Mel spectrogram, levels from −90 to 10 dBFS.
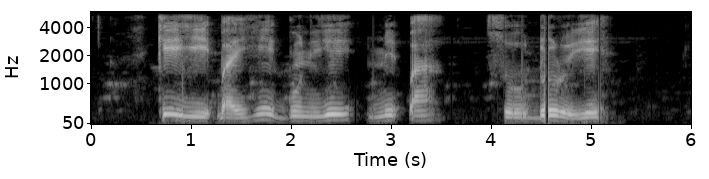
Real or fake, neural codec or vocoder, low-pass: real; none; 5.4 kHz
